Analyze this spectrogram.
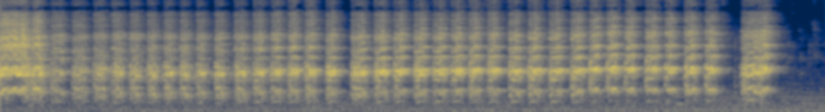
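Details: Female Araucana chickens kept as pets clamour to go for a walk when the owner walks past their coop. A long, steady run of loud, rhythmic, squawking calls, several each second, ends in one final louder squawk.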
